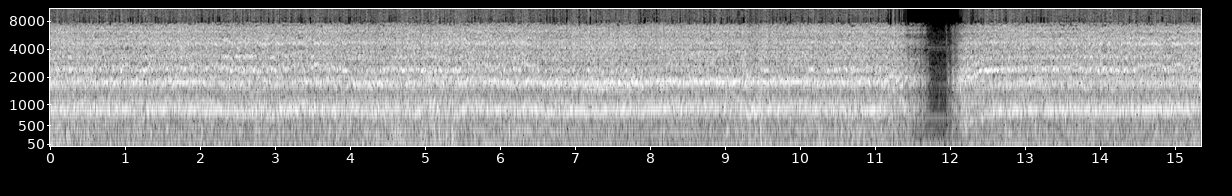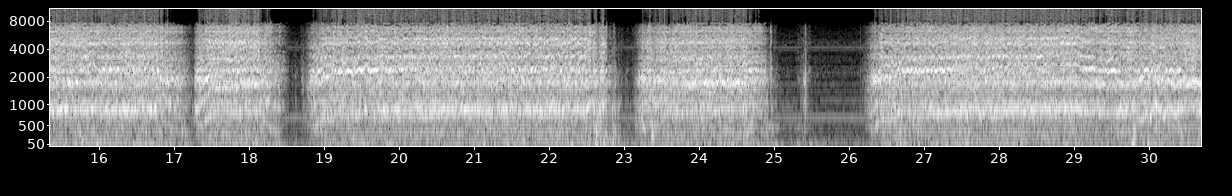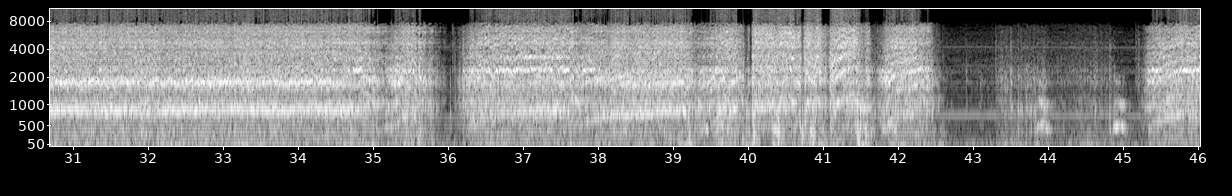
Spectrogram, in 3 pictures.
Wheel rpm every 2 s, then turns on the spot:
230, 220, 230, 220, 230, 150, 190, 220, 150, 130, 210, 150, 70, 180, 220, 220, 210, 80, 160, 180, 190, 30, 70.
42-44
